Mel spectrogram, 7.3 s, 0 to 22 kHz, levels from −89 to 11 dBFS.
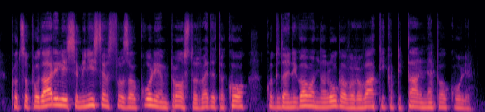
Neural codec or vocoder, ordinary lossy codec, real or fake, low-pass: codec, 32 kHz, 1.9 kbps, SNAC; none; fake; 14.4 kHz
